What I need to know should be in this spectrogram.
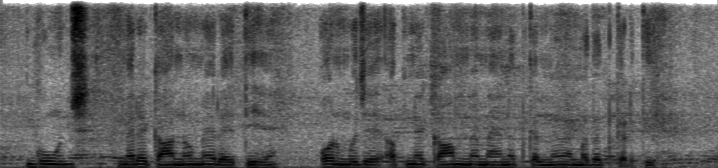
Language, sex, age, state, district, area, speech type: Urdu, male, 18-30, Delhi, North West Delhi, urban, spontaneous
